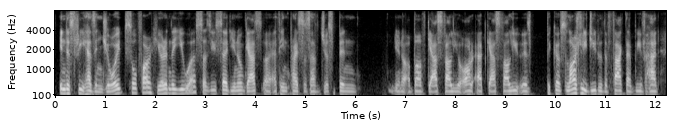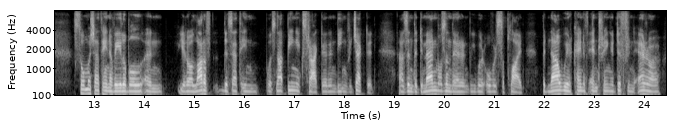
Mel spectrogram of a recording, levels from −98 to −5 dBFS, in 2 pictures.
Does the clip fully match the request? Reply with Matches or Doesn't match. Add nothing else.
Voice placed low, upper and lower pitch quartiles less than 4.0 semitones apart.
Matches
